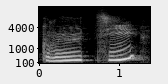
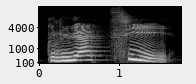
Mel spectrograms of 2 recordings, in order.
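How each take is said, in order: First: One letter's sound in the word is left out. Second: Every letter's sound in the word is pronounced. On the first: The speaker calls it wrong. "Don't say grüezi" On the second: The speaker calls it right. "make sure to say this letter"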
